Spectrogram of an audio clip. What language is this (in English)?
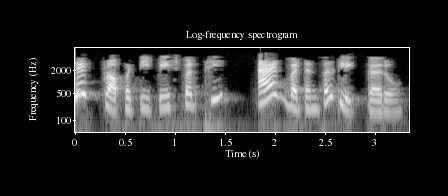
Gujarati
